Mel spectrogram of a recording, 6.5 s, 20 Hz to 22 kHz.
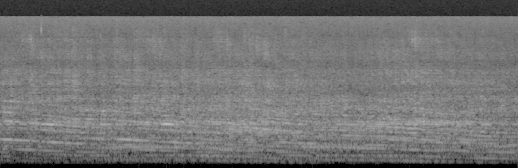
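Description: Race truck V8 engine heard through a television speaker, its engine note falling steadily over the first few seconds as the truck slows, then running on at a steadier pitch.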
